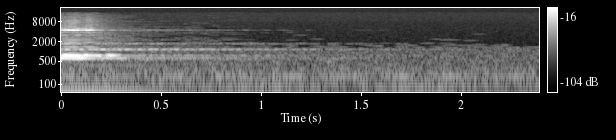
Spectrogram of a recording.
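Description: The last held note of a blues recording, a wavering harmonica note over the band, dies away within the first half second. After that there is near silence.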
